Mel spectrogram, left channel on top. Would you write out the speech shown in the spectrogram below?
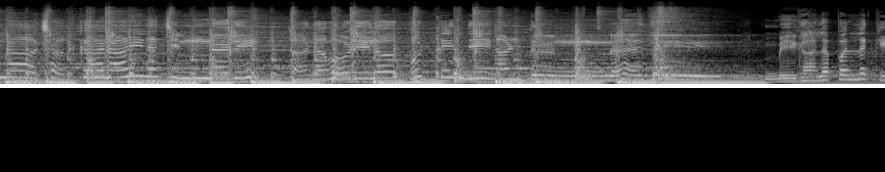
చక్కనైన చిన్నది తన ఒడిలో పుట్టింది అంటున్నది. మేఘాల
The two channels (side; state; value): right; silent; digital silence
